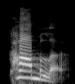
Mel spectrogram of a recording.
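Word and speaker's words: Kamala: At some point, her great nieces even came out to demonstrate how to correctly pronounce their auntie's name. Kamla, like thybar, someone tweeted, "So when they mispronounce Kamla, don't try to correct them.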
